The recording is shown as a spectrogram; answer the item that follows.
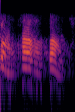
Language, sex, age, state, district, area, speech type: Maithili, female, 60+, Bihar, Samastipur, rural, conversation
